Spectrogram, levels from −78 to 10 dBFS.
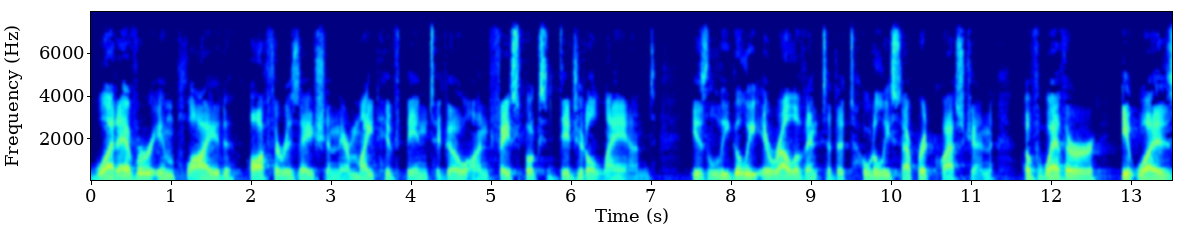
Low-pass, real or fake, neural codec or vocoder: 7.2 kHz; real; none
